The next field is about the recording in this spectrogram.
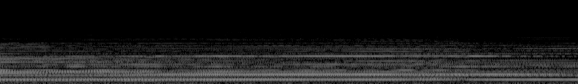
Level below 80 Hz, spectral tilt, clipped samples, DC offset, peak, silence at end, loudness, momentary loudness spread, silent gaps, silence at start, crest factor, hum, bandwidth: -62 dBFS; -7.5 dB/octave; under 0.1%; under 0.1%; -26 dBFS; 0 s; -38 LUFS; 3 LU; none; 0 s; 12 dB; none; 11.5 kHz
